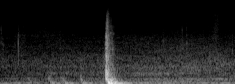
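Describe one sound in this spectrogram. A car door shuts with a solid thud.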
